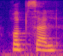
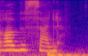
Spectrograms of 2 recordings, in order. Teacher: Si la siguiente palabra empieza con una S, por ejemplo, que no vibra las cuerdas vocales, entonces la B la transformas en una P · Shown in: first take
